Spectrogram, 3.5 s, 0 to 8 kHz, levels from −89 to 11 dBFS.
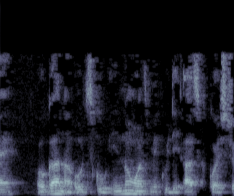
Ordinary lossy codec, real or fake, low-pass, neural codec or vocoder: MP3, 24 kbps; real; 7.2 kHz; none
